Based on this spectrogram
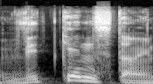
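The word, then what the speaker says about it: Wittgenstein: a quote by lwig wienstein um I hope I'm pronouncing that right lwid or probably lwig wienstein yeah viken Stein will be right a new word is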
